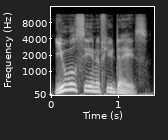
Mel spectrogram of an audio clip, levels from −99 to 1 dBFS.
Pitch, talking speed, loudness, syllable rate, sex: 160 Hz, 270 wpm, -18 LUFS, 5.2 syllables/s, male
